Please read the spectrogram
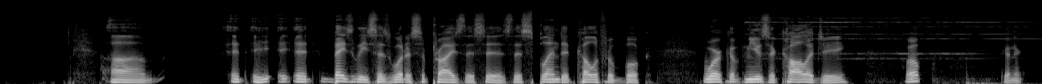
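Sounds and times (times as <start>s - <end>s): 
speech: 0.9s - 9.4s, 10.0s - 10.3s
phone ringing with short electronic bursts: 7.4s - 10.4s.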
